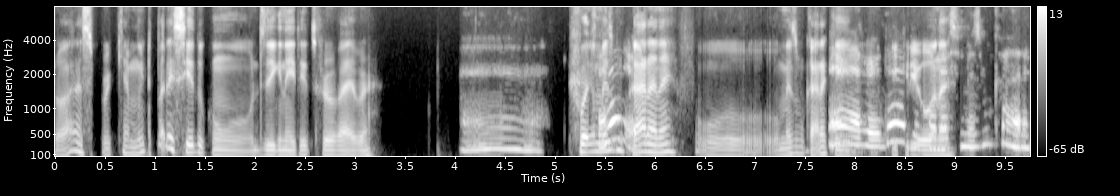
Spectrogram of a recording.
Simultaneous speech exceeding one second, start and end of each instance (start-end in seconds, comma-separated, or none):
7.7-9.0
